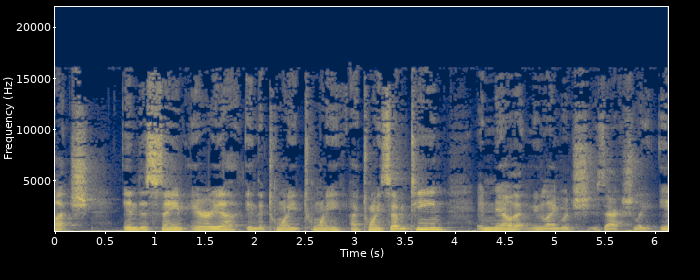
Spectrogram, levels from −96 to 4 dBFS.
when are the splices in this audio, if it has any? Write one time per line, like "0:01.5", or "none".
none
